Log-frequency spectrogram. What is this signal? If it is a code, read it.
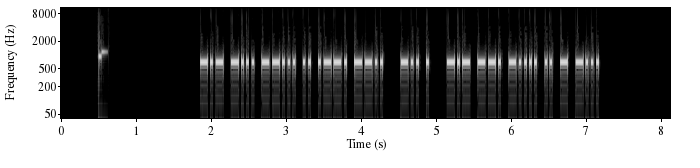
Morse code, heard as a keyed tone, about 36 wpm, 700 Hz. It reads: KB7IPZ DE KG6ITB
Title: USA Callsign DE Callsign 35wpm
